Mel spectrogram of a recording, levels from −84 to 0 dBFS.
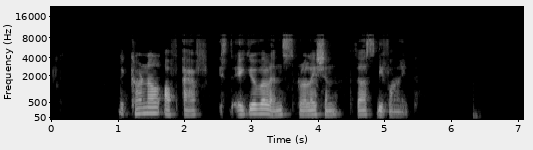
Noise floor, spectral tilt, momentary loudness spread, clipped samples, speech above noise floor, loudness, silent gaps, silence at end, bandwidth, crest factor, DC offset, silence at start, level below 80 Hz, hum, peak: -86 dBFS; -4 dB/octave; 16 LU; under 0.1%; 50 dB; -35 LUFS; none; 1.8 s; 9.6 kHz; 22 dB; under 0.1%; 1.05 s; -80 dBFS; none; -16 dBFS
